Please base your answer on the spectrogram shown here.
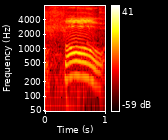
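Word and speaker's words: faux: Oh, fo. Ah, like like fake like fake folk. You don't know how to spell that word? I think it's f a UX.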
